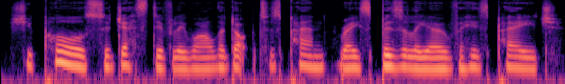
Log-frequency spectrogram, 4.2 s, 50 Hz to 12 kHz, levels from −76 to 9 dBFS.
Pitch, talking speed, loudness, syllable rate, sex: 155 Hz, 170 wpm, -17 LUFS, 5.7 syllables/s, female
